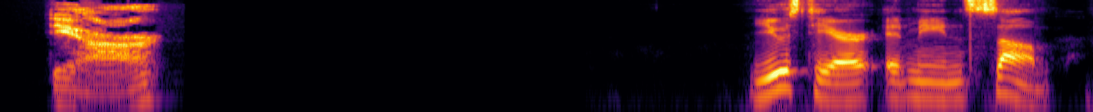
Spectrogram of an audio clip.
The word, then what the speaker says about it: 点儿: Repeat both versions after the speaker and notice that the northern pronunciation has a different vowel as well as having an R at the end instead of an N. 点点儿点点儿 Used here it means "some".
